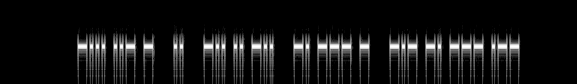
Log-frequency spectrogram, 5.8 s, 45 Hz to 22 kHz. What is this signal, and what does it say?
Morse code, heard as a keyed tone, about 40 wpm, 700 Hz. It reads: BUT I DID NOT KNOW
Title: Sets of 5 Words Encore 40wpm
